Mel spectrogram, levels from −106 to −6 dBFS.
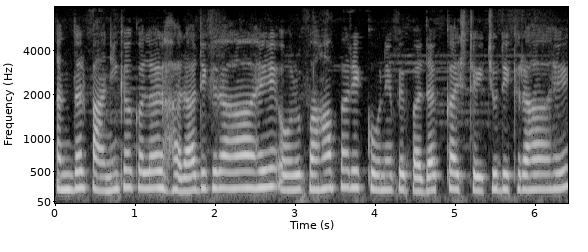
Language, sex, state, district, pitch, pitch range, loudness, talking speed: Hindi, female, Bihar, East Champaran, 235 Hz, 225-250 Hz, -31 LUFS, 185 wpm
